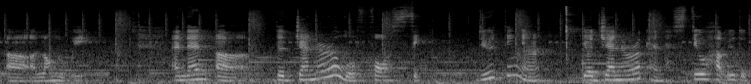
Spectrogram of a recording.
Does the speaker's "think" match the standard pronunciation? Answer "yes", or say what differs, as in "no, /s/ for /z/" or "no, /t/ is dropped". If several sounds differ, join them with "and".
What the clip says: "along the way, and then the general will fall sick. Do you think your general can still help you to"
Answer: no, /t/ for /θ/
